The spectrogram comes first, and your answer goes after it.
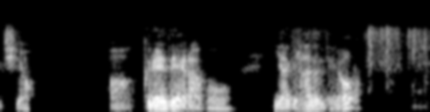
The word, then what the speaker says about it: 그레데: 자, 지금 이제 디도서와 관련하여서 한번 디도가 머물렀던 그 지역, 그레데라고 이야기를 하는데요. 원래 크레테라고 발음을 해야 되겠죠. 있는 그대로 발음을 하자면, 자, 바로 요 섬입니다.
